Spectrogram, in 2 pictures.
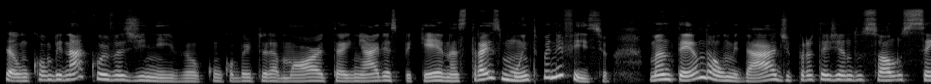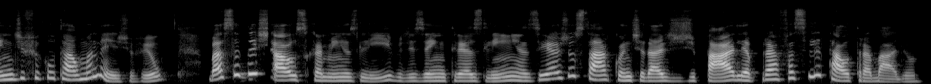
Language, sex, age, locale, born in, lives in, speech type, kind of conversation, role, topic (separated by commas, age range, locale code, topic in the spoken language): Portuguese, female, 30-34, pt-BR, Brazil, Portugal, read, expert-assistant, expert, De que maneiras poderíamos adaptar culturas agrícolas tradicionais para resistirem às mudanças climáticas?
